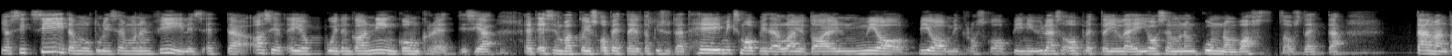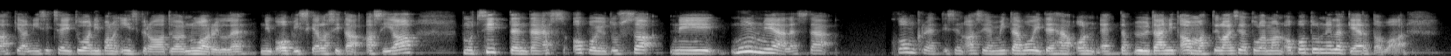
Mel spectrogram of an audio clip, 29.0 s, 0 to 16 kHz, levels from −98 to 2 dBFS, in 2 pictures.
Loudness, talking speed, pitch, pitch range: -24 LUFS, 145 wpm, 185 Hz, 170-195 Hz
